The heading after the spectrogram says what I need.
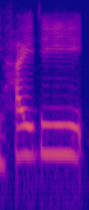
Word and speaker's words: Heidi: popular heidi i mean i say heidi but i don't know how you would pronounce her name hi decent right yeah heidi is right okay i'm not completely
